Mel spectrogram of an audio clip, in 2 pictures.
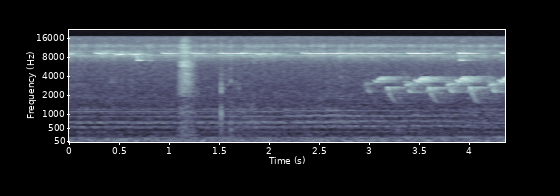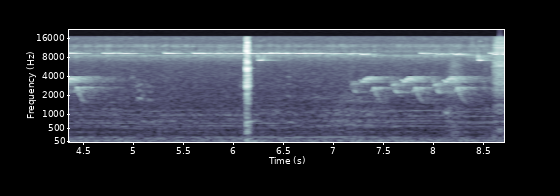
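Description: A small songbird sings a quick run of descending chirps twice, about five seconds apart, over a low outdoor rumble. A sharp click about six seconds in is the loudest moment.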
